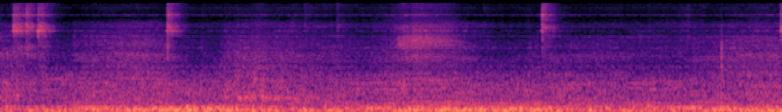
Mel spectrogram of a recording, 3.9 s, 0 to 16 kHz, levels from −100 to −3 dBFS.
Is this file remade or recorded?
remade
